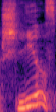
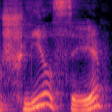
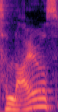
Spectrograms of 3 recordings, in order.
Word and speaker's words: Slyrs: Ob das Sliers, ich wollte immer Sliers. Sagen. Es wird wohl aber wirklich Schliers ausgesprochen. Hoffe ich.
